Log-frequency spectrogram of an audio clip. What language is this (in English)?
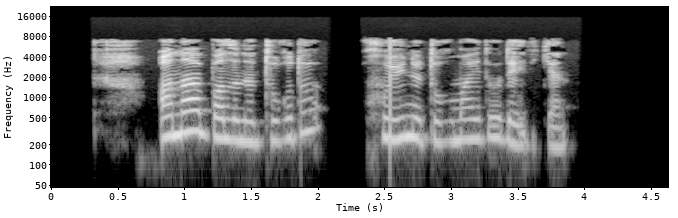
Uyghur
